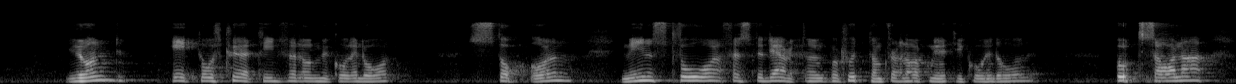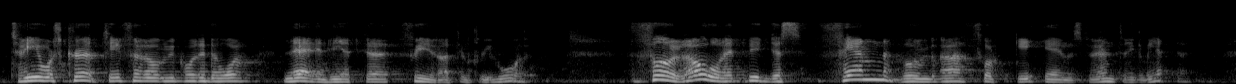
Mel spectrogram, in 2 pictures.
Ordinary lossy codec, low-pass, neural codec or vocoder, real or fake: none; 7.2 kHz; codec, 24 kHz, 0.9 kbps, WavTokenizer, medium music audio release; fake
